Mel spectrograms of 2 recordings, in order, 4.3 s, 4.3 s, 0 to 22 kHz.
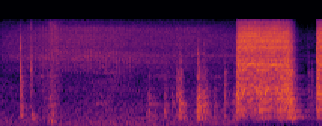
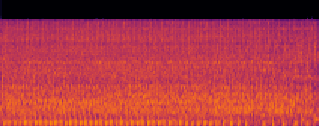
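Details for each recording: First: Snapper 38-inch riding mower with oil slightly overfull: three short bursts of high, free starter whirring with no engine turnover, even after tapping the starter with a hammer. The starter spins without cranking the engine; owner suspects the Bendix isn't engaging. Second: Snapper 38-inch scrap riding mower idling; steady, fairly even single-cylinder thump, no knocks or misses; sediment bowl gasket to be checked for a drip, owner says it sounded pretty good. Normal idle.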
